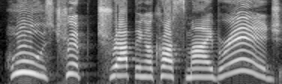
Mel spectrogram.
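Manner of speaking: slow, loud troll roar; screaming troll. A narrator's reading. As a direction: roar it at the intruder. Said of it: "screamed the troll".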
